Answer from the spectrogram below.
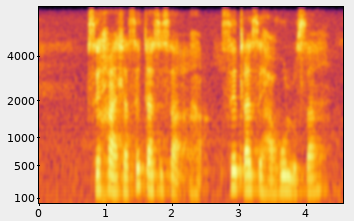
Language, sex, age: Southern Sotho, female, 24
